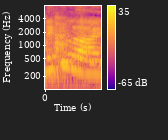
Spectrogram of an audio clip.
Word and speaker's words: Nikolaj: Nikolai and the J is silent.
